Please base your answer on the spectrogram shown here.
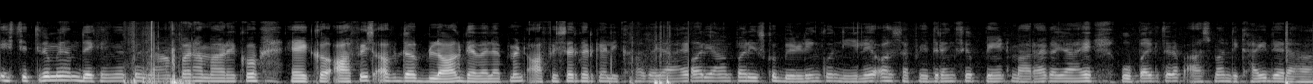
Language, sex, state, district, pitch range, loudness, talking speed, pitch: Hindi, male, Maharashtra, Sindhudurg, 140-155 Hz, -20 LUFS, 200 wpm, 145 Hz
